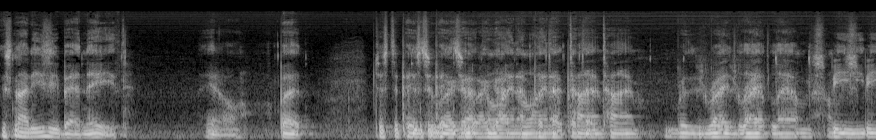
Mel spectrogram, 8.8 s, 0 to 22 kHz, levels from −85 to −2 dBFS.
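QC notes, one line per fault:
4.12 s to the end, doubled audio track: from here a second full-band copy trails the original by roughly a third of a second at about the same level, with no decay or room colour, and it cuts in abruptly, likely a second capture path or misaligned edit.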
